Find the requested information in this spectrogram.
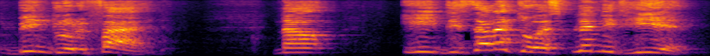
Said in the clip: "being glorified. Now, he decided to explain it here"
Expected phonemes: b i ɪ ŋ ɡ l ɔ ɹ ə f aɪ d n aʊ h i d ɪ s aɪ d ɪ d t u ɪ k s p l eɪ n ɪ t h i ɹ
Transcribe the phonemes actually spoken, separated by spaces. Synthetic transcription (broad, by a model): b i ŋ ɡ l ɔ ɹ ə f aɪ d n aʊ h i d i s aɪ d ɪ d t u ɪ k s p l eɪ n ɪ t h i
